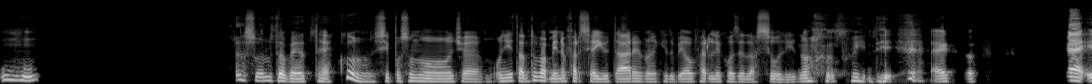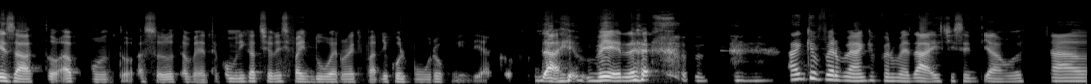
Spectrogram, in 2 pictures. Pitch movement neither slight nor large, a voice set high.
No: average, 4.2 semitones; medium, 140 Hz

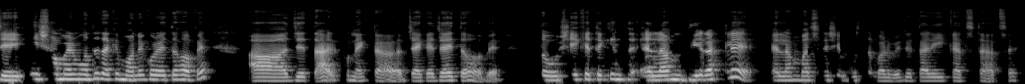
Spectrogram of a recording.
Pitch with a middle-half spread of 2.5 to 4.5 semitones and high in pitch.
Yes: average, 4.0 semitones; high, 205 Hz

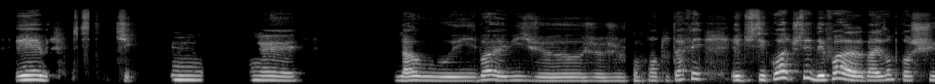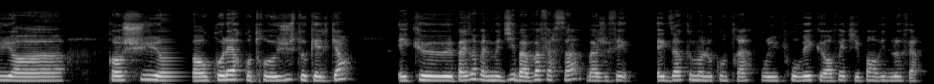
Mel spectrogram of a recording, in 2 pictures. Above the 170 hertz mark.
Yes: high, 190 Hz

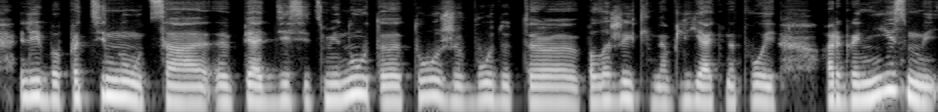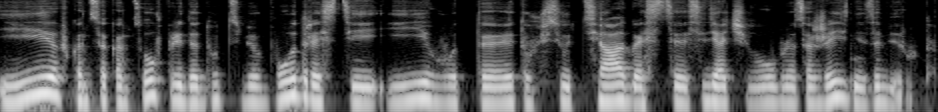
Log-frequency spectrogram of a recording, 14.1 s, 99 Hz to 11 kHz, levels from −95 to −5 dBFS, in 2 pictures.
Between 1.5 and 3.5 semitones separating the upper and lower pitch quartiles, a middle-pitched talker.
Yes: narrow, 2.4 semitones; medium, 155 Hz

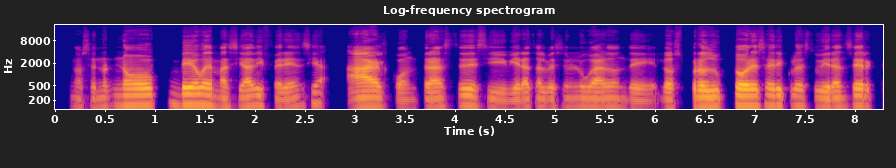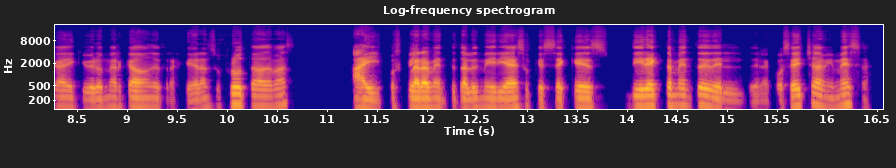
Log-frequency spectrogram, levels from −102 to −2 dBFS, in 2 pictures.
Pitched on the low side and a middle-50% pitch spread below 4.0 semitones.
Yes: low, 120 Hz; average, 2.8 semitones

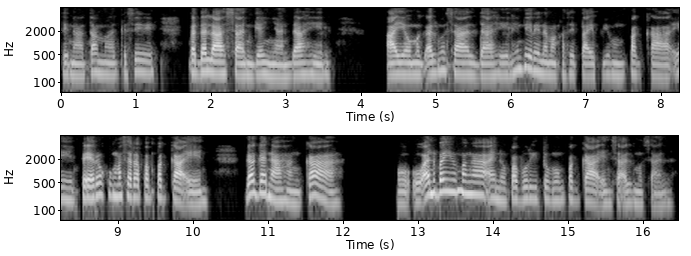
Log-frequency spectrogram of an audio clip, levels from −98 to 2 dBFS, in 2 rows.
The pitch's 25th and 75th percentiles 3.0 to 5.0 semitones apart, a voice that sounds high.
No: average, 4.0 semitones; medium, 165 Hz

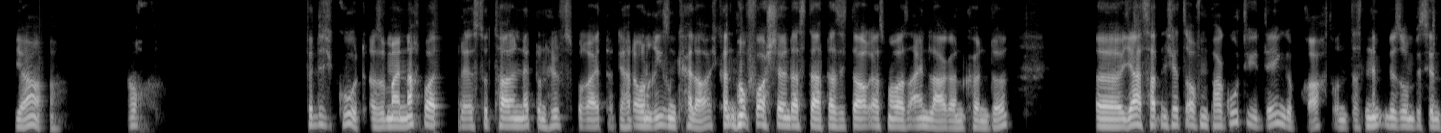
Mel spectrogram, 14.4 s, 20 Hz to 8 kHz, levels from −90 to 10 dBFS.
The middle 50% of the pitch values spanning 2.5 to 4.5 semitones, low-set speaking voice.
Yes: average, 2.8 semitones; low, 130 Hz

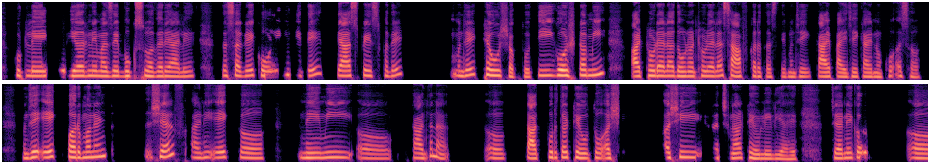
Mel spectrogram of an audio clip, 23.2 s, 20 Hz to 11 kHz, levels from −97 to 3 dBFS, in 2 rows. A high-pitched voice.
Yes: high, 205 Hz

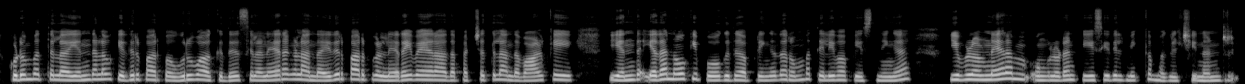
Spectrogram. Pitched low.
No: high, 205 Hz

